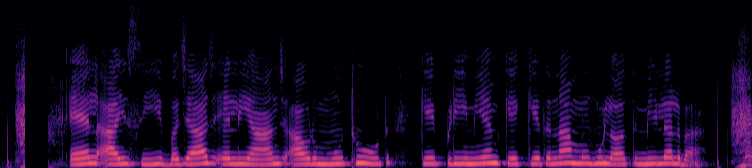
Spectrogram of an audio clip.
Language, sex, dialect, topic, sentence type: Bhojpuri, male, Southern / Standard, banking, question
